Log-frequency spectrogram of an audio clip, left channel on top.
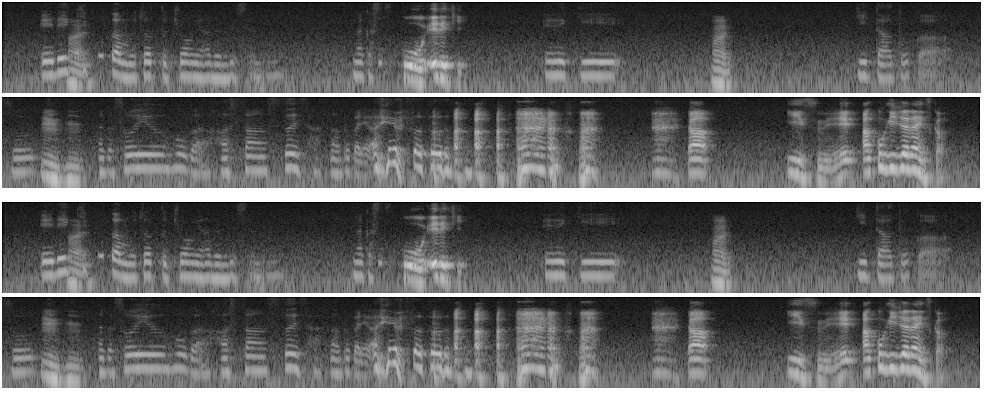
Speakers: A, on the right (about 40°); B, on the left (about 30°).
A: エレキとかもちょっと興味あるんですよね。
B: はい。
A: なんか
B: おお、エレキ。
A: エレキ
B: はい。
A: ギターとか、そう、
B: うんうん。
A: なんかそういう方が発散、ストレス発散とかには <laughs> 良さそうだな。
B: <laughs> あ、いいっすね。え、アコギじゃないんすか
